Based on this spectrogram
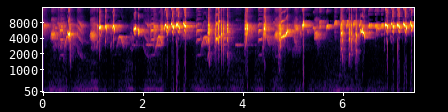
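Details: Kolibri ninja sunbird in early morning outdoor dew-airing, pouring out an extremely high, rapid twitter of squeaky chips, sharp ticks and tinkling warbles in dense runs with short gaps.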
